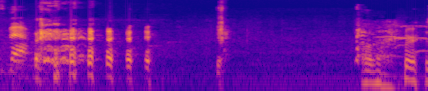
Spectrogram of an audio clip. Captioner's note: laughing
